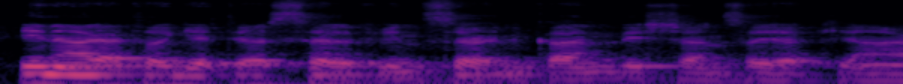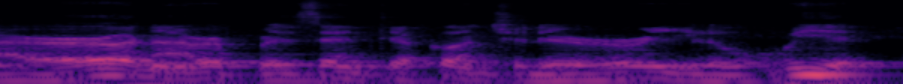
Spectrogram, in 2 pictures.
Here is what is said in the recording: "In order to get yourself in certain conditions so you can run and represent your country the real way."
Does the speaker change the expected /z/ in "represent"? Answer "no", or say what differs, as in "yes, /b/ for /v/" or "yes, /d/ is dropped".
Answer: no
